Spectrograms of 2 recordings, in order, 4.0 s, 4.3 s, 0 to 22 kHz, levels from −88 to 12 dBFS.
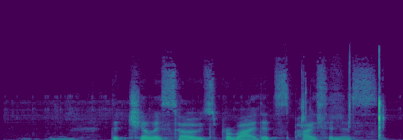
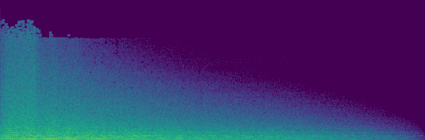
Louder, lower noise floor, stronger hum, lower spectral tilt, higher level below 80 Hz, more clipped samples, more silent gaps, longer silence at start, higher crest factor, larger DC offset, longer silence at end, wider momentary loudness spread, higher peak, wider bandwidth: second, -35 LUFS vs -20 LUFS; first, -65 dBFS vs -50 dBFS; neither; second, -2.5 dB/octave vs -4.5 dB/octave; second, -72 dBFS vs -32 dBFS; neither; neither; first, 0.5 s vs 0 s; first, 36 dB vs 18 dB; neither; second, 0.2 s vs 0.55 s; second, 15 LU vs 19 LU; first, 0 dBFS vs -4 dBFS; second, 14 kHz vs 19 kHz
